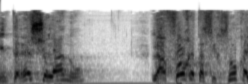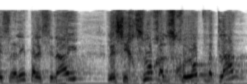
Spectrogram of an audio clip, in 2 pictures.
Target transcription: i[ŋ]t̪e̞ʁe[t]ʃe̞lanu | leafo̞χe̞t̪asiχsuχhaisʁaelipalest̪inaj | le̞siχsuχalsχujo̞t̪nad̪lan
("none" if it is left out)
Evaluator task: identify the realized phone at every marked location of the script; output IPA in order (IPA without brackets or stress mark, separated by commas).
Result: n, s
